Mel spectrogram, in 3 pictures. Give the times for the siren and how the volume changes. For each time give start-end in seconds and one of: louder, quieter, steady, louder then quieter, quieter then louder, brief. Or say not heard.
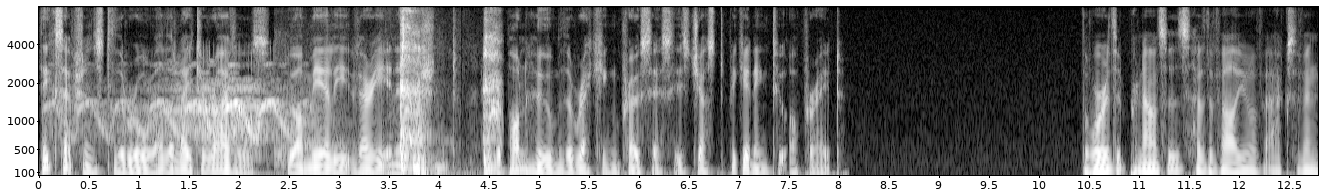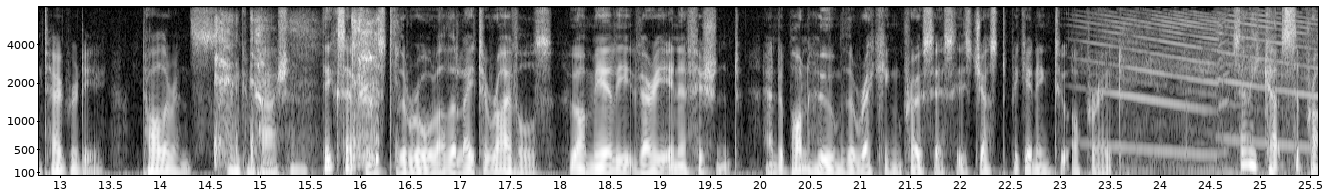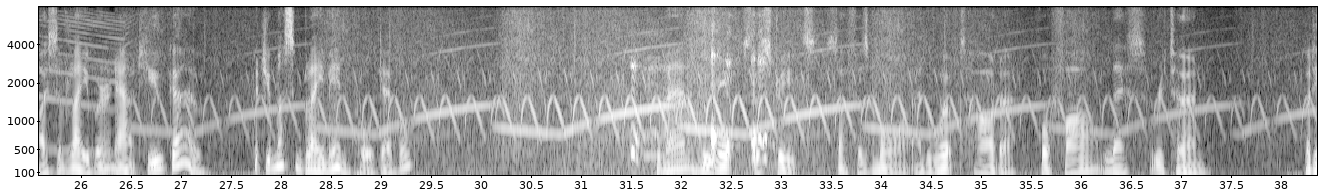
0.0-2.9 brief
23.1-38.3 louder then quieter.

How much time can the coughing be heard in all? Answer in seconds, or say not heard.
5 s.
